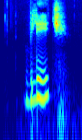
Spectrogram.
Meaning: 1. to attract, to draw, to pull, to haul 2. to entail, to bring about
- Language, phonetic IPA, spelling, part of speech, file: Russian, [vlʲet͡ɕ], влечь, verb, Ru-влечь.ogg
